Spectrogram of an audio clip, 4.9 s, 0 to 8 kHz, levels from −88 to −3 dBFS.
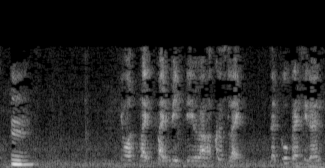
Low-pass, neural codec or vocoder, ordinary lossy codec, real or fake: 7.2 kHz; vocoder, 22.05 kHz, 80 mel bands, Vocos; MP3, 24 kbps; fake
